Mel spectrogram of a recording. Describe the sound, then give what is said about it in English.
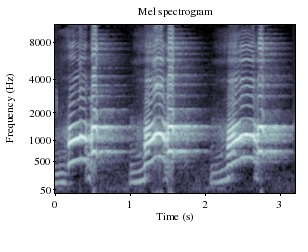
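Three loud Canada goose honks blown on a goose call, each a rising, breaking two-note cluck, evenly spaced about a second apart with no talking. “But if you really get the train note, if you master the train note in a goose call or a really strong moan, it's with the front of your mouth.”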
